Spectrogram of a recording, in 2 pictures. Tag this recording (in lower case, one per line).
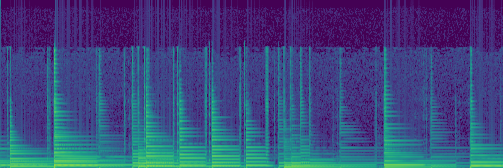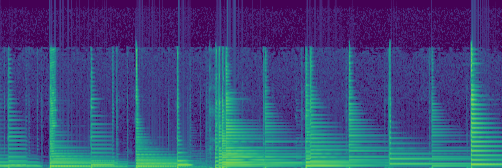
playing ukulele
